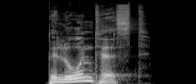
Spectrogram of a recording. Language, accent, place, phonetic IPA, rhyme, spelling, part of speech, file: German, Germany, Berlin, [bəˈloːntəst], -oːntəst, belohntest, verb, De-belohntest.ogg
- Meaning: inflection of belohnen: 1. second-person singular preterite 2. second-person singular subjunctive II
